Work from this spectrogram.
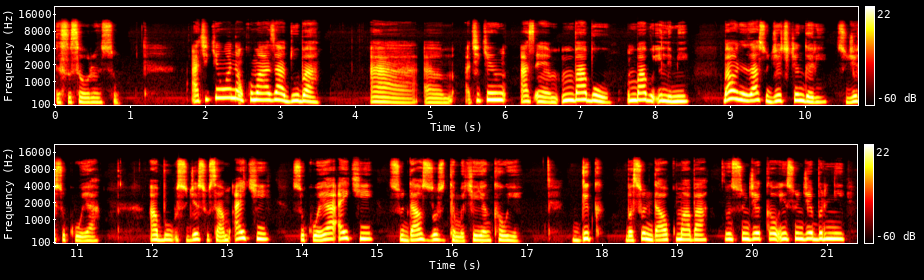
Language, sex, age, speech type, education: Hausa, female, 30-45, spontaneous, tertiary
